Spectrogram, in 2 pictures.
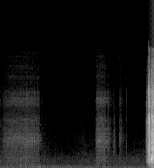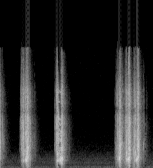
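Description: A small handheld object handled close to the microphone: a faint rustle, then a row of short, sharp bursts of noise, three about half a second apart and then three quick ones near the end.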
